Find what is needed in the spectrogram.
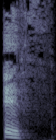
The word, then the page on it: if: anglais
